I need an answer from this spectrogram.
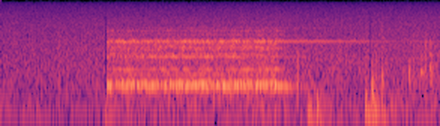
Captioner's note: phone ringing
